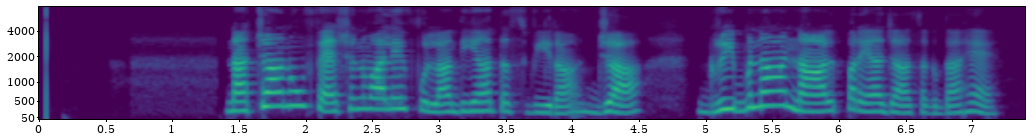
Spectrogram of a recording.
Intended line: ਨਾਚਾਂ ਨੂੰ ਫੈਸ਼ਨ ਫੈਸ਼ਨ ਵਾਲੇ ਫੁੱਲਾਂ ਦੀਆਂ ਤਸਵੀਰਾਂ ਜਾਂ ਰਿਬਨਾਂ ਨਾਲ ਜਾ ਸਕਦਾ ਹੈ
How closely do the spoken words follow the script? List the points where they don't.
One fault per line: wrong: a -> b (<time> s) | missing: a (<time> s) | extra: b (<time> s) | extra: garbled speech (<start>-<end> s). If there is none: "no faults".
missing: ਫੈਸ਼ਨ (2.4 s)
extra: ਭਰਿਆ (6.0 s)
